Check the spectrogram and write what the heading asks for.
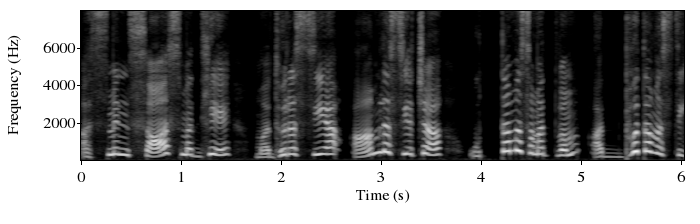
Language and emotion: Sanskrit, happy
